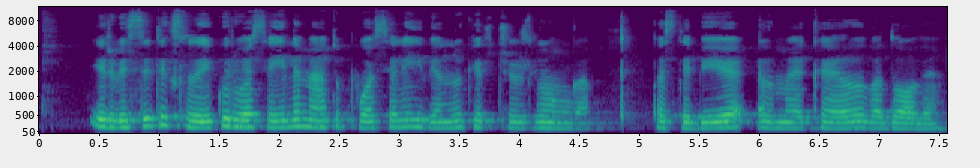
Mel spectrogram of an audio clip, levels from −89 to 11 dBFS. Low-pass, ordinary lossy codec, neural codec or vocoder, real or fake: 10.8 kHz; MP3, 64 kbps; none; real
